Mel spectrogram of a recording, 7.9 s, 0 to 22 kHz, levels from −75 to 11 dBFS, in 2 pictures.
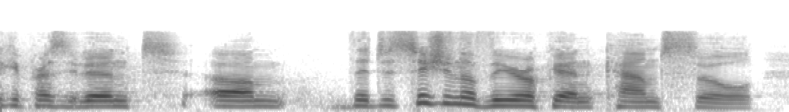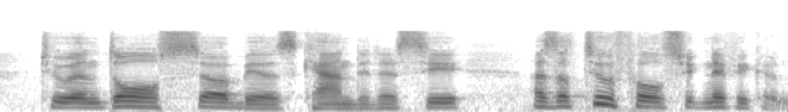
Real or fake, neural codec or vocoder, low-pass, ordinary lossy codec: fake; codec, 16 kHz, 0.5 kbps, X-Codec, HuBERT features, trained on LibriSpeech; none; none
